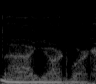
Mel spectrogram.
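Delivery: whispered, dry sarcasm; wry whisper. Real, not acted. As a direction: sigh it out wryly. Wry comment on chores.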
